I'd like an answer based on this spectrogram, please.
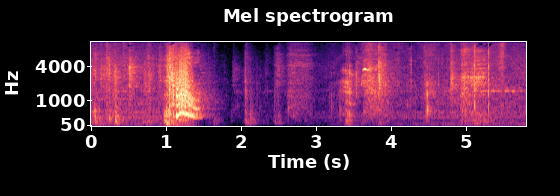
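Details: A male Alaskan Malamute gives one loud, harsh woo-like vocal burst, begging excitedly at feeding time.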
